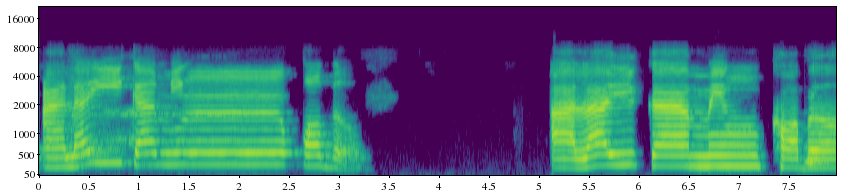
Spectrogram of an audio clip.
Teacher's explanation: Ikhfa'nya ditahan, K-nya pendek.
